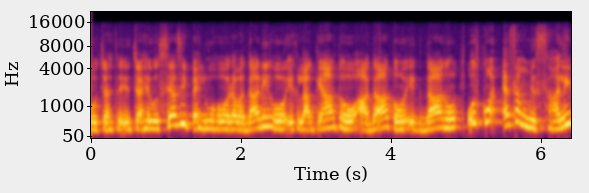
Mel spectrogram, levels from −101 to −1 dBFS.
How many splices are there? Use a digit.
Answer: 1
